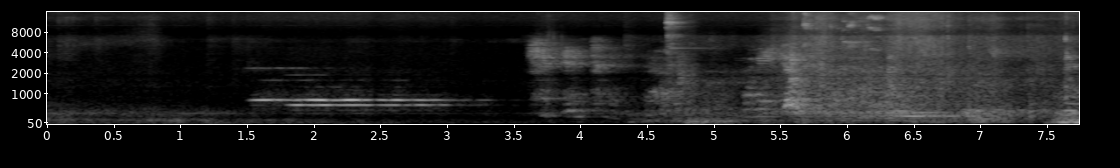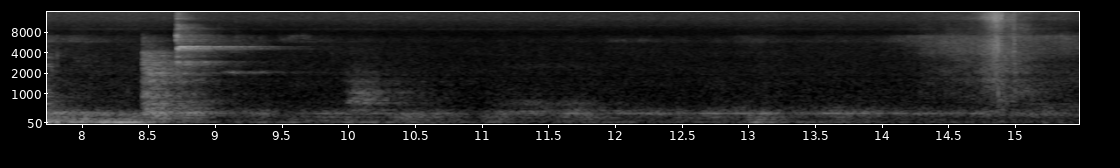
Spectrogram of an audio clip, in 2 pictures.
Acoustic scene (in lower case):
elevator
